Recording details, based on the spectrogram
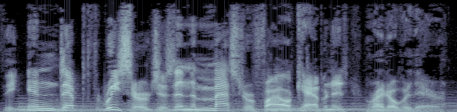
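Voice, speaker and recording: A man's voice: mid-range voice, animated, normal speed, creaky, over music. An actor in a radio drama playing a fussy, sanctimonious, secretive man obsessed with judging evil, speaking precisely and condescendingly. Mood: self-righteous, menacing. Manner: pompous, condescending, precise and theatrical.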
